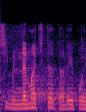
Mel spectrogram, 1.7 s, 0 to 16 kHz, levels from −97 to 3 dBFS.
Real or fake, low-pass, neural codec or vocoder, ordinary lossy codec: real; 7.2 kHz; none; AAC, 64 kbps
